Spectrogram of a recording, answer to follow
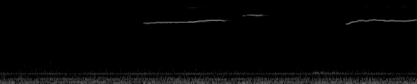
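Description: A marker squeaking across a glass lightboard in two strokes, about a second and a half in and again near the end, each a thin high squeal rising slightly in pitch.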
